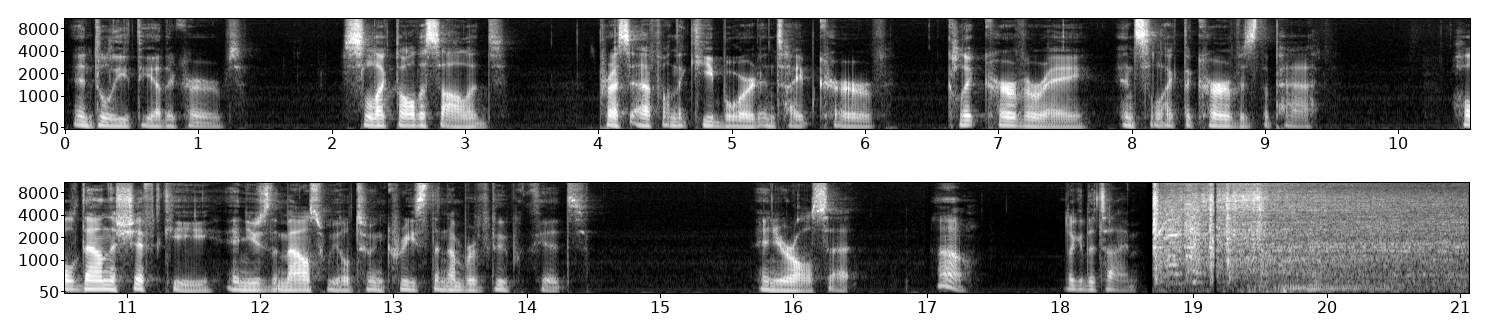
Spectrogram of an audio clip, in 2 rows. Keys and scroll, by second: 4.0 f, 9.2-10.2 shift+scroll.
